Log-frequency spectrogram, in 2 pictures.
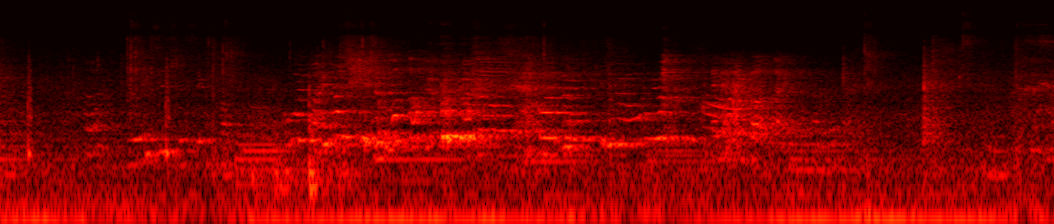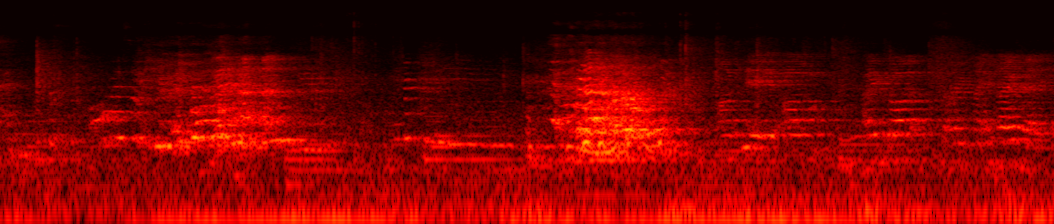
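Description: Young women chat and laugh together nearby.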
